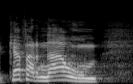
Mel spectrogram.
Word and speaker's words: Capernaum: Capernaum, the way I pronounce it, all people say all kinds of things, Capernaum, and take my advice, say what you like. It's simply Kafar is town and Nahum, as in the prophet, is a name.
